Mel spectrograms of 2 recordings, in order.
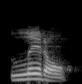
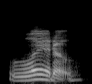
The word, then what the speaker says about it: little: Little. Good drawing, by the way. Little.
